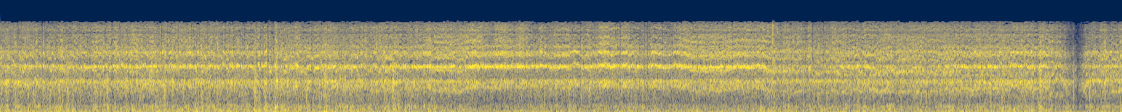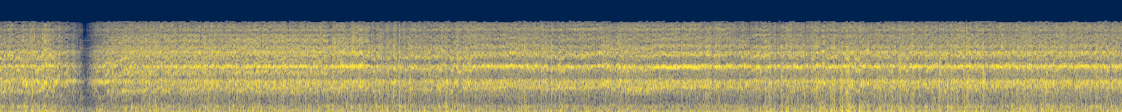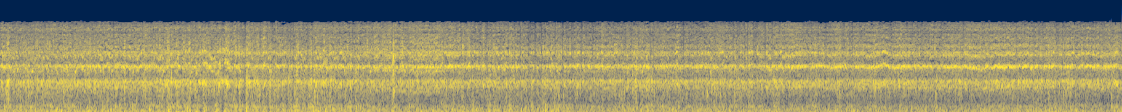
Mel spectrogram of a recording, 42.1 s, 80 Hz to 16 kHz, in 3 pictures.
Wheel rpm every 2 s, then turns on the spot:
220, 230, 220, 230, 210, 200, 150, 140, 210, 220, 230, 230, 230, 230, 230, 230, 220, 230, 230, 230, 230.
none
